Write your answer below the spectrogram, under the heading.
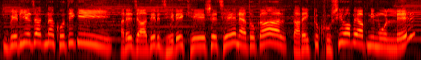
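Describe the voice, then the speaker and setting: A man's voice: sits high, expressive, moderate pace, soft background music. A man voicing a righteous, sarcastic young village householder in a cartoon fairy tale, moralizing as he speaks. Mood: defiant sarcasm.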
